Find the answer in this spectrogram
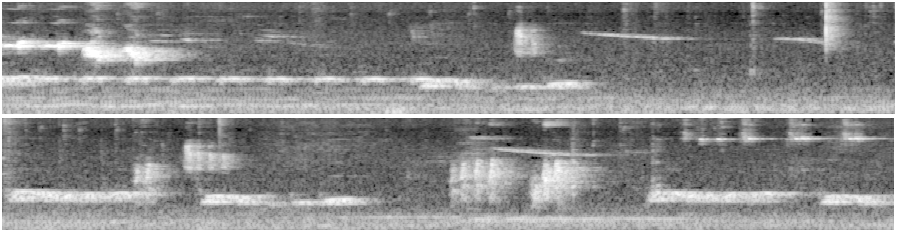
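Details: Several birds chirp inside a greenhouse, trading flat whistled notes and quick high chips, with thin slurred squeaks and sharp clicks scattered among them in an irregular chorus.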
